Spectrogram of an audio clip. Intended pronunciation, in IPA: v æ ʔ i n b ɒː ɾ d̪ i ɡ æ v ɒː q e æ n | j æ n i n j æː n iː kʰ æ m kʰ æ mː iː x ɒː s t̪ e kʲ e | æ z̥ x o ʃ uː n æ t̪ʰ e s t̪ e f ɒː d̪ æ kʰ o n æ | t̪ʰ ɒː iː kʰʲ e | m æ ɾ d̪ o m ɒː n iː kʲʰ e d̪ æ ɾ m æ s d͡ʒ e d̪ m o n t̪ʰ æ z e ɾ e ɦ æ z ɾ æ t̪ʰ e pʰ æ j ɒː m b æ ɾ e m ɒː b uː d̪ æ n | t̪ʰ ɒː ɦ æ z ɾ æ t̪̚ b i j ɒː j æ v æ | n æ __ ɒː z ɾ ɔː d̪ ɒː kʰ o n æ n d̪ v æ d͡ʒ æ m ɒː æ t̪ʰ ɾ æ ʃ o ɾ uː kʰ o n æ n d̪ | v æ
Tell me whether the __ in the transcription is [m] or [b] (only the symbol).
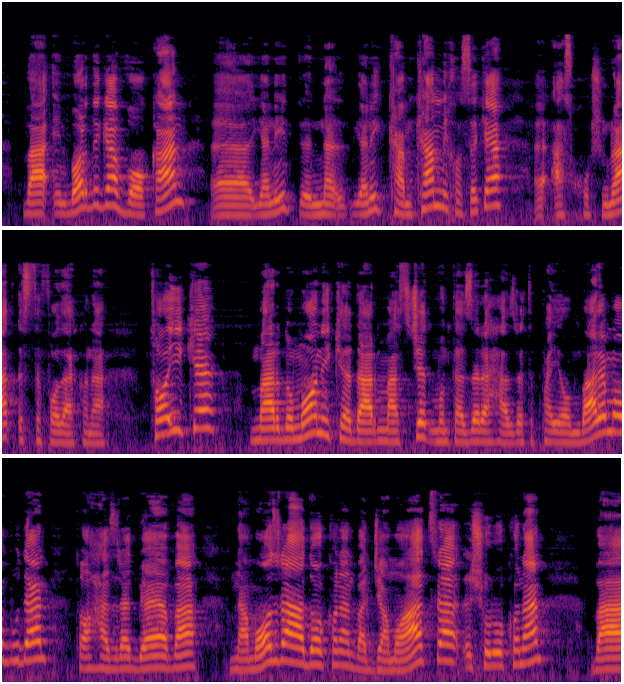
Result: m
